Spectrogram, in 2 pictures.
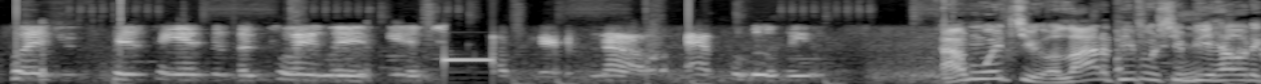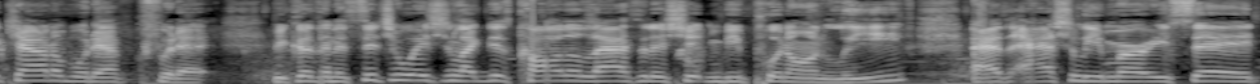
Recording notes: We opened up the phone lines to see if our listeners ever got freaky with their neightbors and it went left.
